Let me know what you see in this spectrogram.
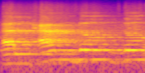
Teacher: hujung lidah membetuli akar gigi kita ya tersentuh sedikit di situ menyebabkan sebutan Dal kita jadi lembut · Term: Dal Arab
